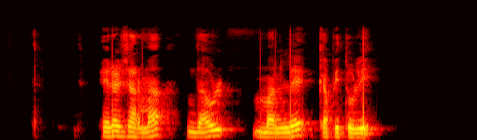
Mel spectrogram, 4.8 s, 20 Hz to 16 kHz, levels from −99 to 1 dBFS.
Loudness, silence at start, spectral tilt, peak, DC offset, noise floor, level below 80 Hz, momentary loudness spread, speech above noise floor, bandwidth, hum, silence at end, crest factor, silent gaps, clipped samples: -34 LUFS; 1 s; -7 dB/octave; -18 dBFS; under 0.1%; under -90 dBFS; -68 dBFS; 7 LU; over 57 dB; 7.8 kHz; none; 1 s; 18 dB; none; under 0.1%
